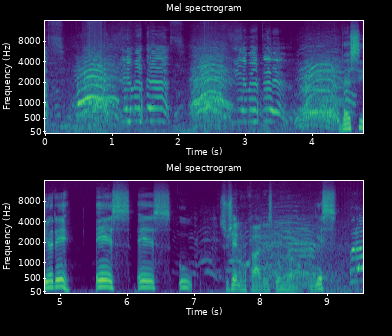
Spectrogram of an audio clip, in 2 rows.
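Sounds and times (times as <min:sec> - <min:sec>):
large group of young people chanting rhythmic shouted syllables: 0:00.0 - 0:04.5, 0:06.8 - 0:09.3
speech: 0:04.4 - 0:09.4.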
